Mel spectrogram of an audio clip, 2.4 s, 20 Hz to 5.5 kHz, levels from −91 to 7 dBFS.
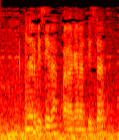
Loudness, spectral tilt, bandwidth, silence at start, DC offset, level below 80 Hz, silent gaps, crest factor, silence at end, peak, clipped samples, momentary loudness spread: -26 LUFS; -9 dB/octave; 5 kHz; 0 s; under 0.1%; -34 dBFS; none; 12 dB; 0 s; -14 dBFS; under 0.1%; 4 LU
